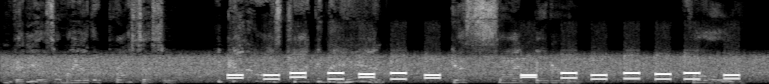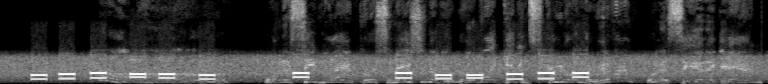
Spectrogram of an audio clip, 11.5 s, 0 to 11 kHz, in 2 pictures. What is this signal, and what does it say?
DTMF, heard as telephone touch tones, dialled by hand, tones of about 120 ms. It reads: 71#3037 *916234 159081 # 94726#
